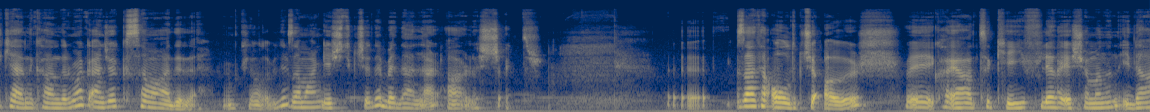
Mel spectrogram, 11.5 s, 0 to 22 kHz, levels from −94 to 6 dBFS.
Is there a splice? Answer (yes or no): yes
